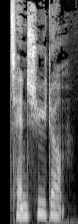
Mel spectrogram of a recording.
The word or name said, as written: tandsygdom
